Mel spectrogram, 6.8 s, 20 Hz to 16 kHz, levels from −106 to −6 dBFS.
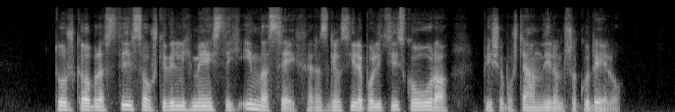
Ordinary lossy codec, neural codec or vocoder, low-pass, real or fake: Opus, 16 kbps; codec, 24 kHz, 0.9 kbps, WavTokenizer, medium speech release version 2; 10.8 kHz; fake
